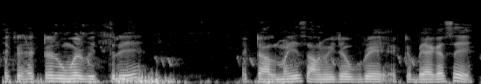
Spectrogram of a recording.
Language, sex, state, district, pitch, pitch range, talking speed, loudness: Bengali, male, West Bengal, Alipurduar, 125 Hz, 115-135 Hz, 150 wpm, -17 LUFS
